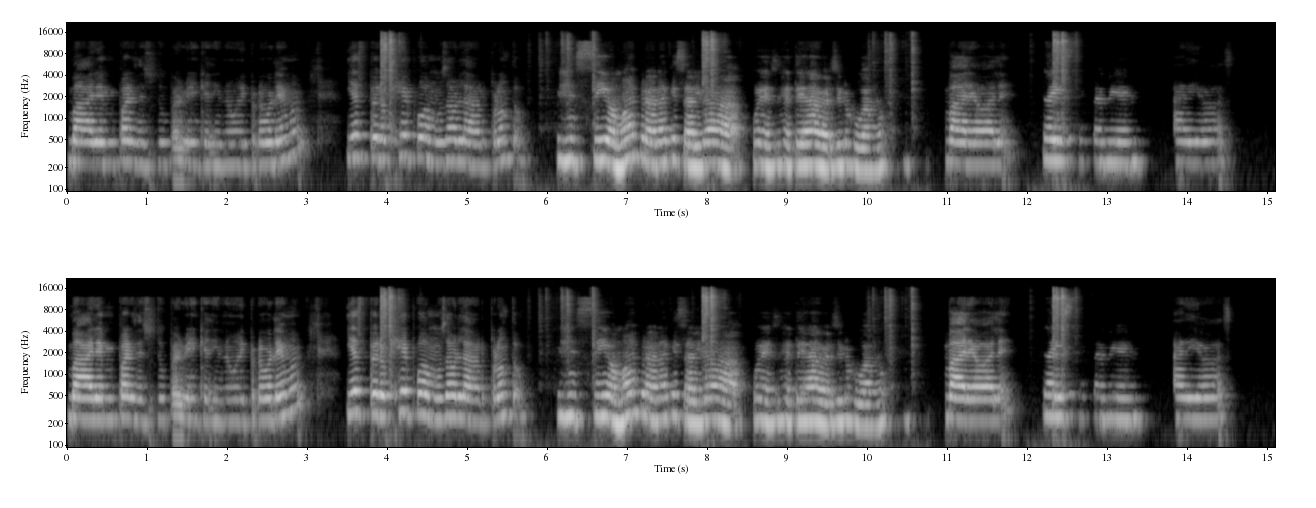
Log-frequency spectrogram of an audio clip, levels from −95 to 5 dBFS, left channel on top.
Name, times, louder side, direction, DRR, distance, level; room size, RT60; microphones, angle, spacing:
voice 1, 0.0-3.0 3.5-5.7 11.0-11.8 12.3-12.5 13.8-14.5, right 4 dB, 50° right, 0.4 m, -28 dB
sound 1, 3.9-4.4 5.7-6.8 7.8-8.5 9.9-10.7 12.0-12.7, right 2 dB, 15° right, 0.7 m, -37 dB
voice 2, 6.1-10.3 12.2-12.5 12.8-13.4, left 2 dB, 65° left, 0.4 m, -25 dB
2.4 x 2.3 x 2.4 m
head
